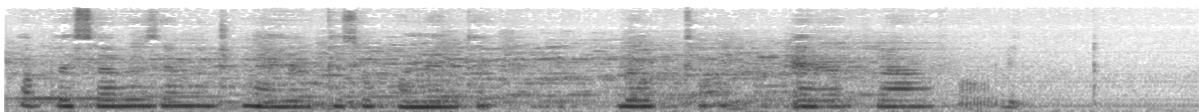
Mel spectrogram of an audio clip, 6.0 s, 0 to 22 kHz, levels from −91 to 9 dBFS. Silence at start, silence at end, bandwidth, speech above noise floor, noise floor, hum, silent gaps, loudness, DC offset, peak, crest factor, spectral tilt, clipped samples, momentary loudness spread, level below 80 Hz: 0.05 s; 0.5 s; 16.5 kHz; 29 dB; -48 dBFS; none; none; -20 LUFS; under 0.1%; -4 dBFS; 16 dB; -5.5 dB/octave; under 0.1%; 14 LU; -50 dBFS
